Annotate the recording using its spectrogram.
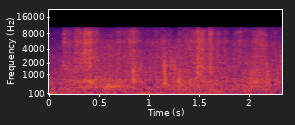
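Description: Soft rustling from handling, a run of short scratchy brushing sounds spread through the two seconds.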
